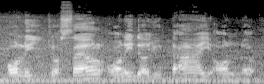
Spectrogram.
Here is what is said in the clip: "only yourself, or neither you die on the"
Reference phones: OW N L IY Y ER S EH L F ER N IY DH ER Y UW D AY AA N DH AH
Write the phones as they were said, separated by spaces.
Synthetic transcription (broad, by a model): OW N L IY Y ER S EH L AO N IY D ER Y UW D AY AA N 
